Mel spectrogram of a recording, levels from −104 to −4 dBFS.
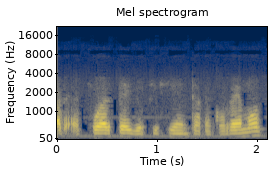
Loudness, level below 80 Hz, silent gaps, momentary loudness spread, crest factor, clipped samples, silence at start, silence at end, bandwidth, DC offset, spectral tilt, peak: -23 LUFS; -68 dBFS; none; 10 LU; 16 dB; under 0.1%; 0 s; 0.05 s; 4.1 kHz; under 0.1%; -9.5 dB/octave; -6 dBFS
